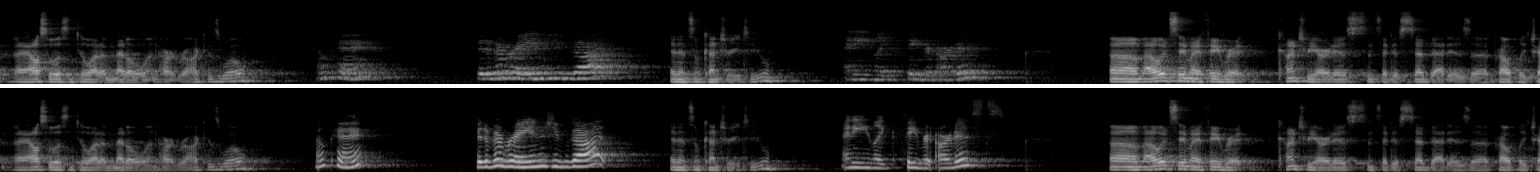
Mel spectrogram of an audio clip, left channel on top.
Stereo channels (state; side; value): normal; both; correlation 0.46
